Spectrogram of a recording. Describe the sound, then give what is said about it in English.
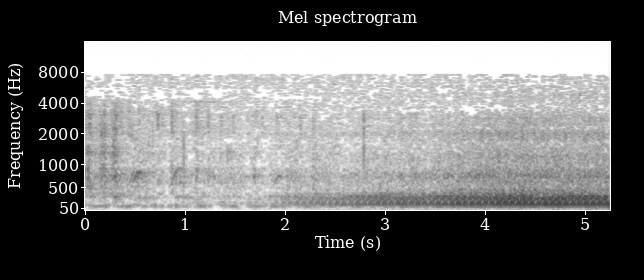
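A rented car drives along, its low engine rumble building steadily louder over a few seconds into a sustained, humming drone with no talking. “In a rented car, I drove back to the Anderson address, parked across the street, and watched.”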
